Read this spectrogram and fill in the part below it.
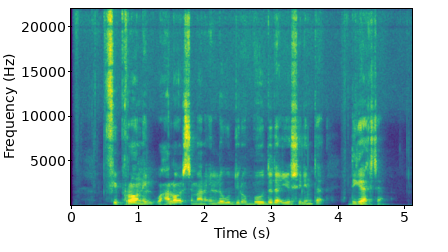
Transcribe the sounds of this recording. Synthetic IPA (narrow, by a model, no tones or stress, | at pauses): fɪbrɔnɪlwɑħɑːlɔːɪst̪ʰɪmaːlɛjɪnlɐɣʊd̪ɪlɔbɔːd̪ɐðɐijɞʃɪlɪnt̪ʰɐ | d̪ɪɣaːkt̪ʰɐ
